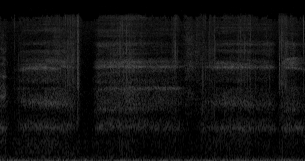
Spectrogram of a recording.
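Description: Steady breathing while holding a low lunge in a vinyasa yoga flow: long, even, hissing breaths close to the mic, with a couple of brief pauses between breaths and a constant quiet background hum.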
